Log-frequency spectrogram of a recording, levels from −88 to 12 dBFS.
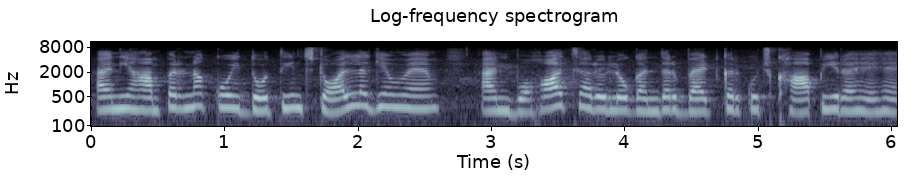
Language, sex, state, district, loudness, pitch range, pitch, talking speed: Hindi, female, Haryana, Charkhi Dadri, -20 LUFS, 230-270 Hz, 250 Hz, 220 wpm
